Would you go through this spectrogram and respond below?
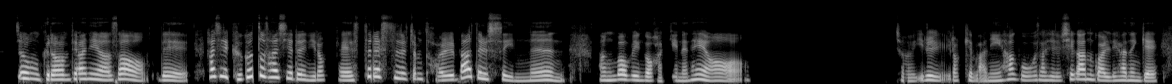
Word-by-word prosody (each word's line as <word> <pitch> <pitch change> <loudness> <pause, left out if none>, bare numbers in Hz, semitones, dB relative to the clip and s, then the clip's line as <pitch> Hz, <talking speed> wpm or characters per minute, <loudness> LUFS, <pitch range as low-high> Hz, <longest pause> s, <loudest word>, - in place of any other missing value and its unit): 좀 265 -4 +3
그런 220 0 +3
편이어서 235 -5 +3
네. 190 -4 0 0.2
사실 360 0 +4
그것도 350 - +3
사실은 280 - +2
이렇게 195 -1 -2
스트레스를 330 - 0
좀 250 +1 -5
덜 205 0 0
받을 295 -3 +3
수 220 - -4
있는 180 +1 -2 0.3
방법인 200 0 +1
것 175 -1 +1
같기는 165 +3 -8
해요. 180 -7 0 1.5
저 165 -5 -10
일을 190 +3 -1
이렇게 180 0 -6
많이 170 +1 -4
하고 200 -3 -3
사실 195 -2 -4
시간 235 +2 +1
관리하는 185 -1 -1
게 160 -1 -1
205 Hz, 300 characters per minute, -18 LUFS, 185-245 Hz, 1.5 s, 사실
